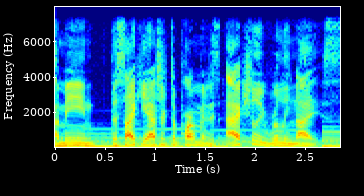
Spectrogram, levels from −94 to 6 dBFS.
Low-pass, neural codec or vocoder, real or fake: 7.2 kHz; none; real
